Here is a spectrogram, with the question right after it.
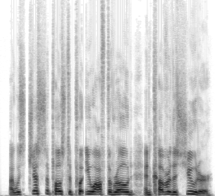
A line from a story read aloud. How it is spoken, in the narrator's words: Bart half screamed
